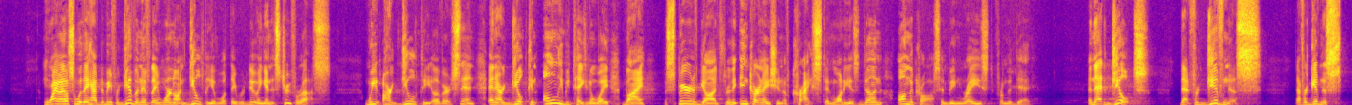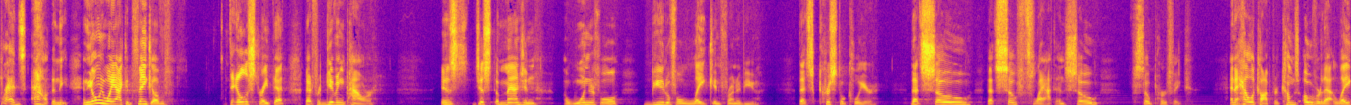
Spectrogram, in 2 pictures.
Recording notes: Recorded on March 10, 2019 at Graceland Baptist Church in New Albany, Indiana.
